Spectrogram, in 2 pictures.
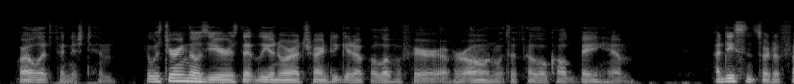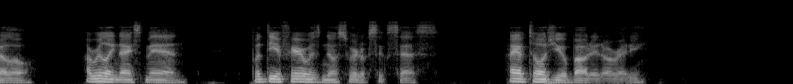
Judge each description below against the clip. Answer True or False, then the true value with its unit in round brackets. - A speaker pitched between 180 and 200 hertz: False (100 Hz)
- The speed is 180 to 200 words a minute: True (185 wpm)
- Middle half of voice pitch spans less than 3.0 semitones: True (2.4 semitones)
